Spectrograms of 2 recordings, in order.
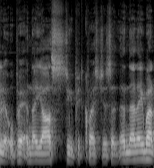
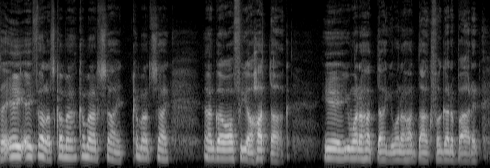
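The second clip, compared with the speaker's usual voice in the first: mob-guy wiseguy street-talk patter; 4 semitones higher than usual. Retelling how Uncle Dino invited the band outside: imitating Uncle Dino. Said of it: "he actually spoke like that".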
